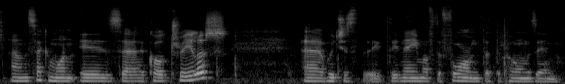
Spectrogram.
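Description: Over light background noise, a woman with an Irish accent speaks at a very deep, low pitch with fairly even intonation. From Ireland. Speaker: poet. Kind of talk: poetry performance. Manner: slow, lyrical, deliberate reading.

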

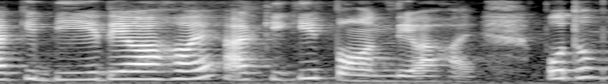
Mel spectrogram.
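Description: A woman talks in a high-pitched voice. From West Bengal, Purulia district. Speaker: vlogger. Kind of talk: vlog narration.

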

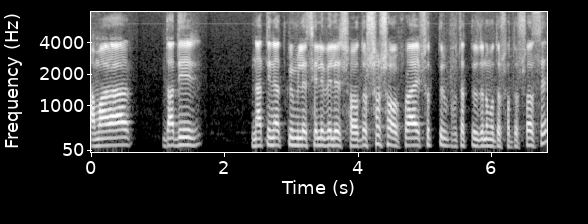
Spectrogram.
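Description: This very clean recording with a silent background has a dry, close sound with no echo, and the speaker's monotone, flat intonation comes at a very even loudness. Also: man, fairly high pitch for a man. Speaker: local council chairman. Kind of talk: interview.

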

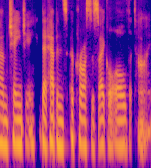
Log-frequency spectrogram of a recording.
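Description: A woman talks with a very deep, low pitch and a dark, mellow tone. The sound is dry with no echo, against a quiet background. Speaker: remote guest. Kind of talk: interview answer. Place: home room. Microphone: earbuds.

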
